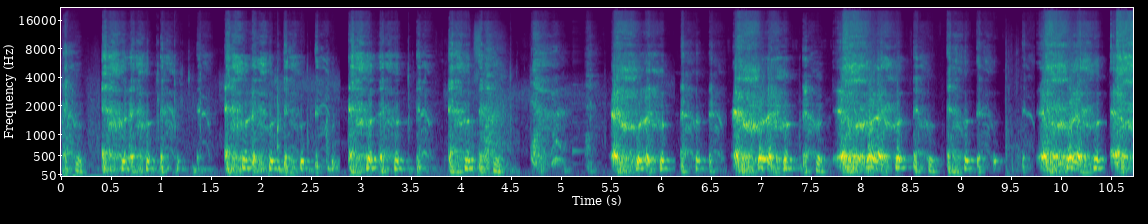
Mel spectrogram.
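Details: Real persistent cough in a man who coughed all evening and says coughing feels so bad his eyes are popping out: about ten harsh, forceful bursts in close succession with short pauses.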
